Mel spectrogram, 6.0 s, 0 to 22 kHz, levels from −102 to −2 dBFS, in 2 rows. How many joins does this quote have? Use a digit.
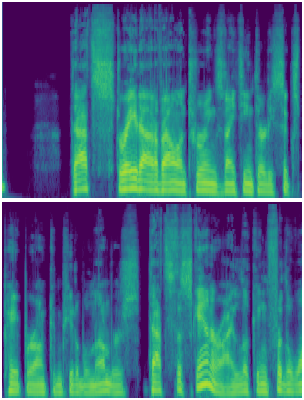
1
